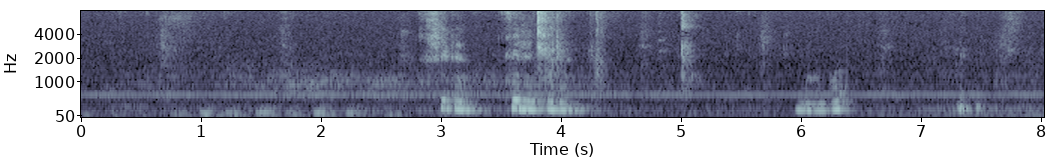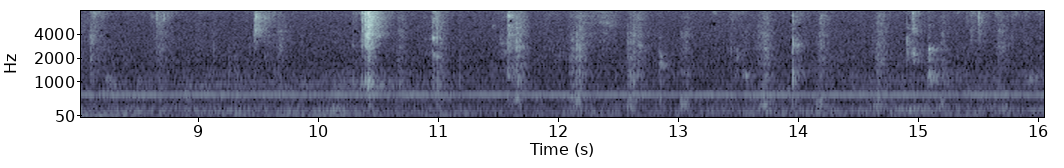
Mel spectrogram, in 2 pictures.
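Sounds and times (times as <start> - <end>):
faint steady hum: 0.0 - 16.0
chewing with wet mouth clicks: 10.3 - 16.0.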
